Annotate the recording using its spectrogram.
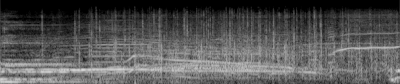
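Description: A live band's song ends with a last chord ringing out, followed by audience applause and cheering.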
